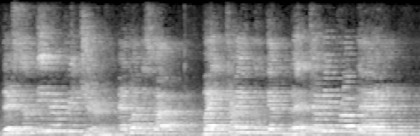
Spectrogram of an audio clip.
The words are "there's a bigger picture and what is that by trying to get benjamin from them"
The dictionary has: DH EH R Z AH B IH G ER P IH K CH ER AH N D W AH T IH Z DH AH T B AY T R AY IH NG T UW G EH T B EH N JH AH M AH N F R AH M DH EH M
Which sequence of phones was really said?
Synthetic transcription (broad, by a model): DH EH R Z AH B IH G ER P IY CH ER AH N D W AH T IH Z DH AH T B AY T R AY IH NG T UW G EH T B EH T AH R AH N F R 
